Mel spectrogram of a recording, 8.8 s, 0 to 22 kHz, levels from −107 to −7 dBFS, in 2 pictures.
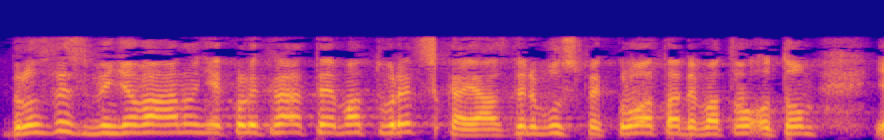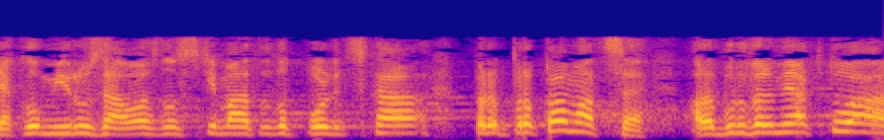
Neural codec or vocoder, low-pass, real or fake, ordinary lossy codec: none; 7.2 kHz; real; none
